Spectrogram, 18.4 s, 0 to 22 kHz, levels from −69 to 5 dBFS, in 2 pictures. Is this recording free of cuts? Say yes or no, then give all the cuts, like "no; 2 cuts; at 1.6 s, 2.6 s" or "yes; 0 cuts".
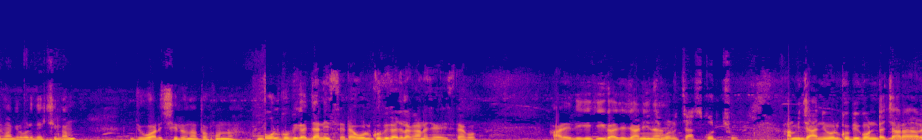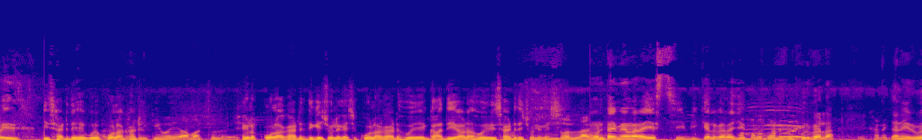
no; 3 cuts; at 2.6 s, 9.7 s, 15.1 s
